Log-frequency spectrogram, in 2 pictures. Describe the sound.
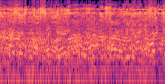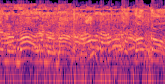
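A crowd of children and parents shouts and yells as heifers, let loose in the street at Arenes de Sant Pedro, escape and run, many overlapping voices rising and falling in a steady, loud commotion that never lets up across the whole stretch.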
